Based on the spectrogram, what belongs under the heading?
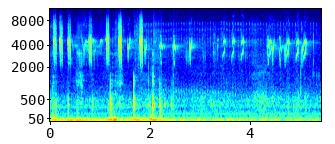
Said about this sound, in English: They're white-winged crossbills. One of them's a male white-wing.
